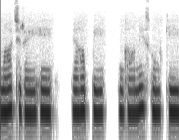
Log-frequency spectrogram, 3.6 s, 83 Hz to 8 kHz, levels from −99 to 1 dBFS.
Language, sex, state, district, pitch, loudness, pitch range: Hindi, female, Bihar, Lakhisarai, 210 Hz, -23 LUFS, 205-215 Hz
